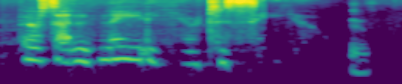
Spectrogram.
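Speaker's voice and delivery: hushed whisper, very quiet, barely audible. Missus Hudson announcing a visitor to Mister Holmes, whispering. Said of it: "Why are you whispering?".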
